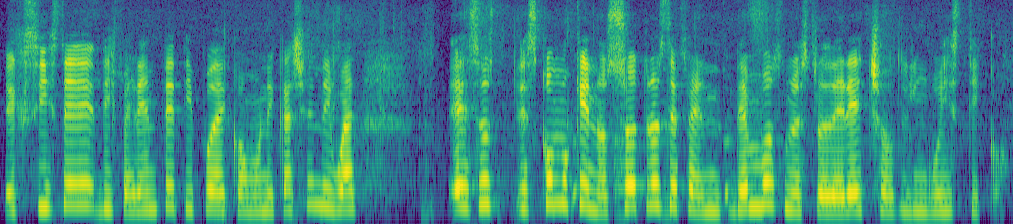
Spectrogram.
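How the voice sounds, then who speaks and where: A woman's voice: high-pitched, moderate pace, darkish tone, slight background noise. A woman with a Mexican accent interpreting live for a deaf guest, speaking in first person with frequent restarts. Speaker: sign language interpreter voicing the guest.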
